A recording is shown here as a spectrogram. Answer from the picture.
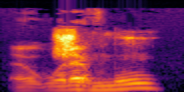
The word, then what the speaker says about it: Shenmue: Shamu, or am I saying that right? Shamu 3? – Shenmue? – Yeah, one Shenmue.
